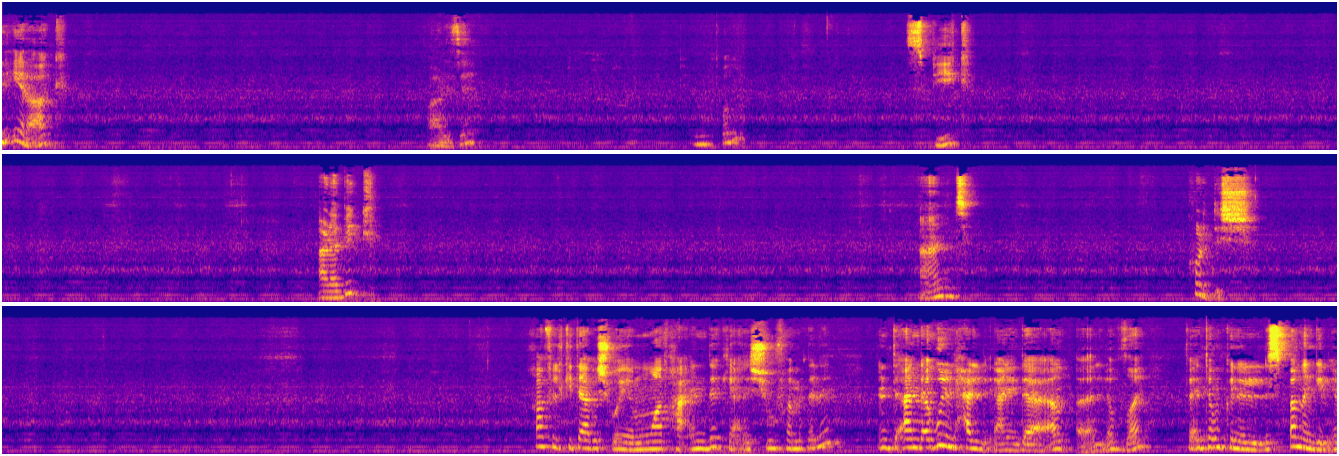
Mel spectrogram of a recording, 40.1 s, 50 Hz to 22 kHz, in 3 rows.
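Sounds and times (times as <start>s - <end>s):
low electrical hum: 0.0s - 40.0s.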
